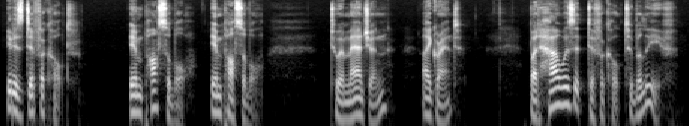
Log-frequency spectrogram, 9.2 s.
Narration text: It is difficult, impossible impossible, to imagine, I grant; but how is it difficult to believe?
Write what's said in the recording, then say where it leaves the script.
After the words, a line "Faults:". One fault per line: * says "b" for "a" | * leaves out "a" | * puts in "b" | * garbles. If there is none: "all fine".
It is difficult, impossible impossible, to imagine, I grant; but how is it difficult to believe?
Faults:
all fine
